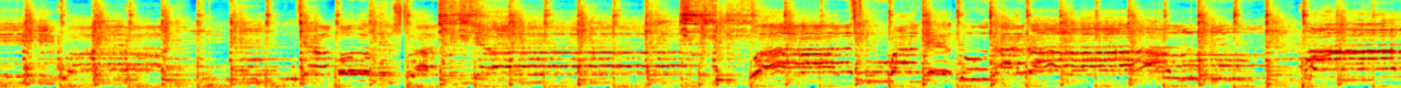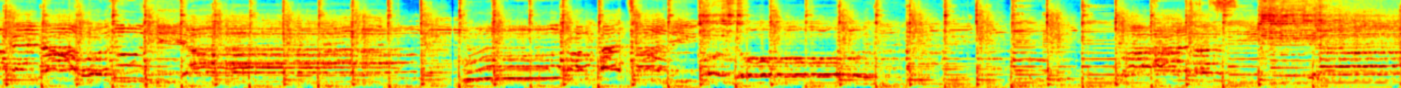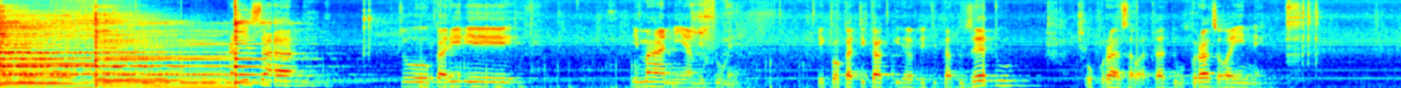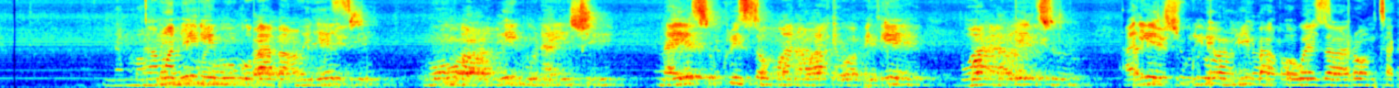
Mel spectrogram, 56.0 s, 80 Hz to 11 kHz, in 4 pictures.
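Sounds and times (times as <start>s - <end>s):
steady beat: 0.0s - 29.2s
group singing a hymn in harmony: 0.0s - 29.9s, 43.3s - 56.0s
low electrical hum: 0.0s - 56.0s.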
